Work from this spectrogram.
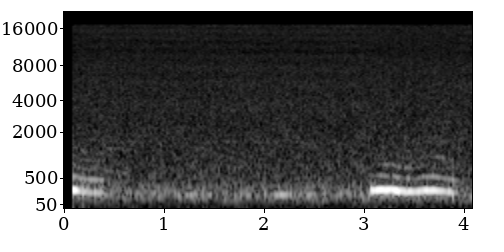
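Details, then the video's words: Puma, a pet cat sound asleep on an organic chemistry book, snores indoors: a low, steady tonal drone with a louder, wavering snore at the start and another from about three seconds to the end. "Snoring kitty"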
